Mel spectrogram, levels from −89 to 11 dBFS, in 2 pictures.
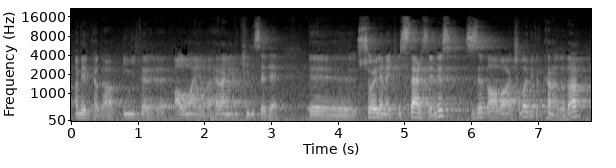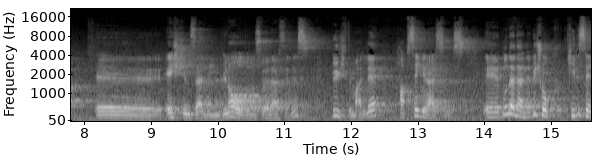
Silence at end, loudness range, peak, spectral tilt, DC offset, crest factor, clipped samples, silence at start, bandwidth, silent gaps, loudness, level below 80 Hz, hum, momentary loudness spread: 0 s; 4 LU; 0 dBFS; -4 dB/octave; under 0.1%; 20 dB; under 0.1%; 0 s; 16 kHz; none; -21 LUFS; -50 dBFS; none; 10 LU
